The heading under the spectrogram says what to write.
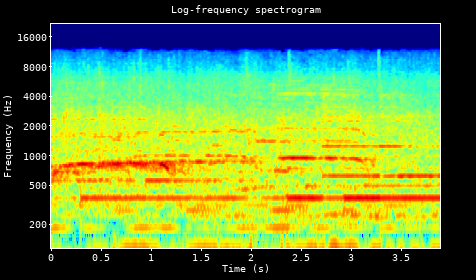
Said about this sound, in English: Let's just give the Lord a mighty clap offering. Hallelujah.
